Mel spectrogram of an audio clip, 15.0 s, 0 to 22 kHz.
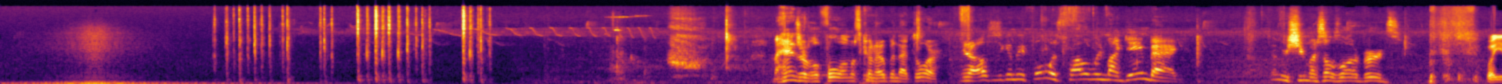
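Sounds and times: low whoosh: 0.0 - 3.6
rapid keyboard typing clicks: 2.2 - 5.0.

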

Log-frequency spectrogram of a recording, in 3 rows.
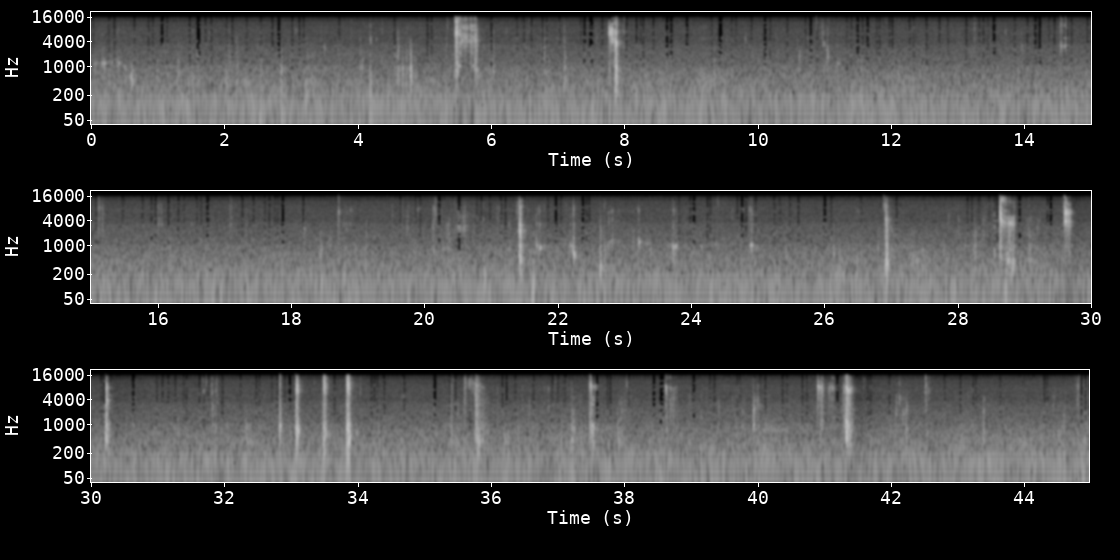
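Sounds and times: mouth eating sounds: 4.0 - 5.9, 7.8 - 8.0, 28.3 - 30.4, 32.8 - 34.0, 35.4 - 36.6, 37.2 - 38.9, 40.9 - 42.6.

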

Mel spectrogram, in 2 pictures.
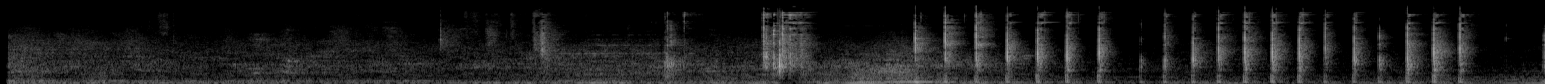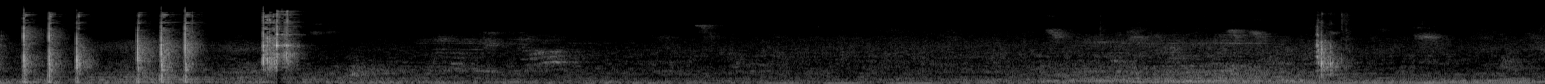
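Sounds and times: small hammer tapping: 9.1 - 17.5.

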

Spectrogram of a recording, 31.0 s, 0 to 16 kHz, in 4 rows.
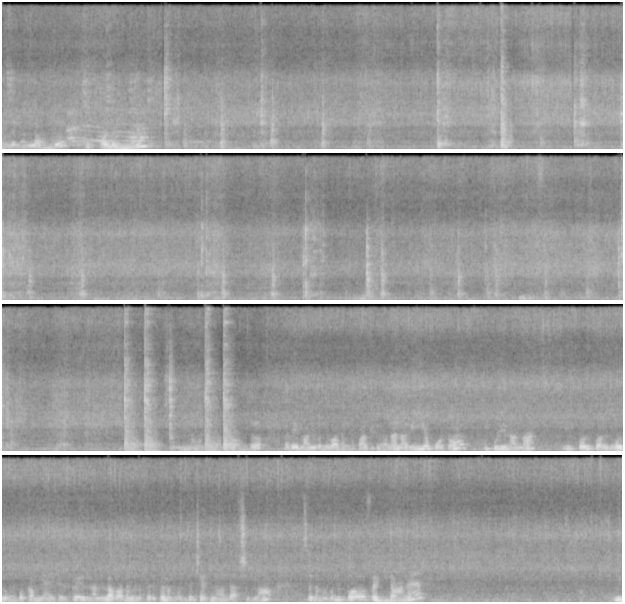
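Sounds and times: vegetables sizzling in oil: 0.0 - 31.0
spatula tapping and scraping pan: 1.8 - 4.8, 5.4 - 9.0, 9.7 - 16.4, 17.0 - 18.6.

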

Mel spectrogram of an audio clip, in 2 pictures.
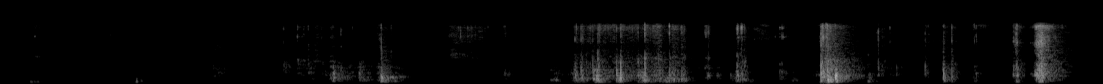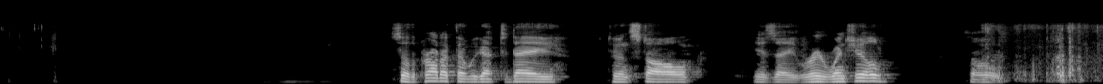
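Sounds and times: cardboard crackling and tearing: 4.6 - 10.7, 20.8 - 22.0
knife cutting tape and cardboard: 9.4 - 10.7.

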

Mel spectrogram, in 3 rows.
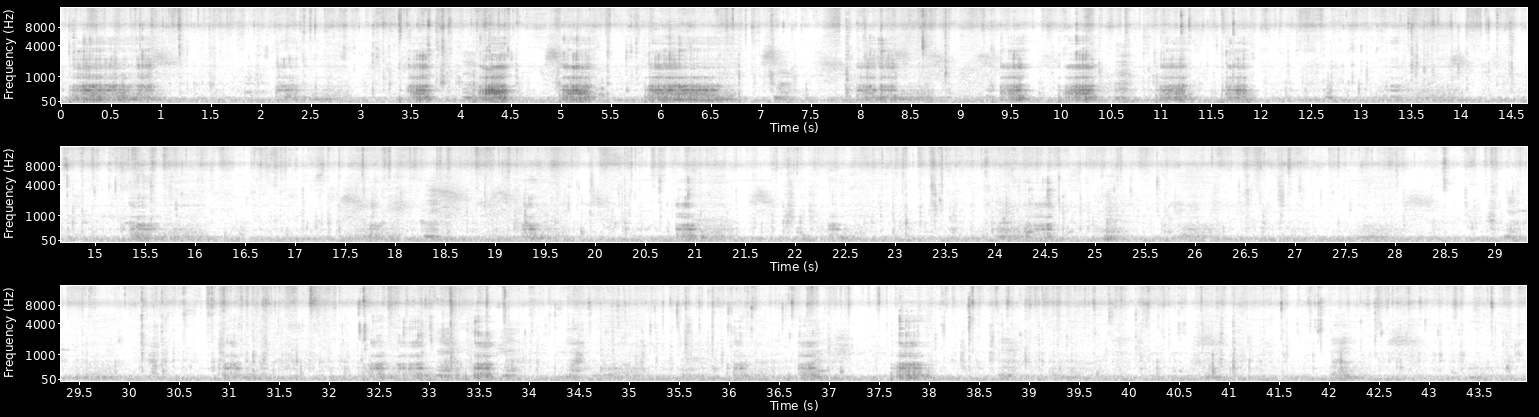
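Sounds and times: pig grunting: 0.0 - 1.4, 2.0 - 16.4, 17.3 - 20.1, 20.7 - 22.8, 23.9 - 26.4, 32.3 - 43.9.

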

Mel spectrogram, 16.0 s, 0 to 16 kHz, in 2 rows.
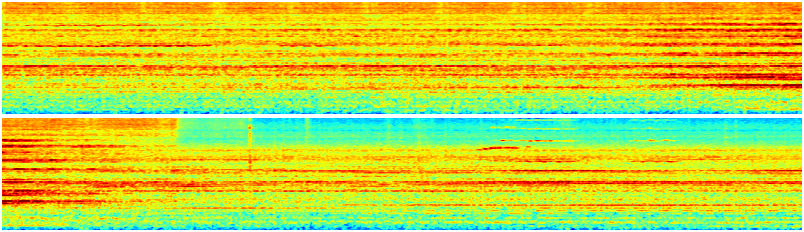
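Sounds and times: grinding wheel grinding metal: 0.0 - 9.9.

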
